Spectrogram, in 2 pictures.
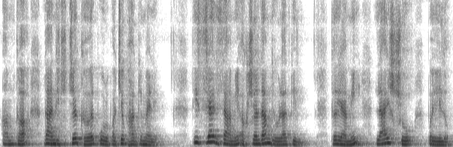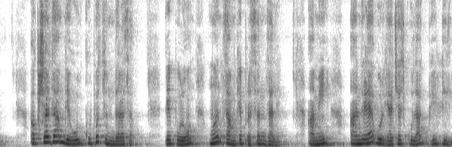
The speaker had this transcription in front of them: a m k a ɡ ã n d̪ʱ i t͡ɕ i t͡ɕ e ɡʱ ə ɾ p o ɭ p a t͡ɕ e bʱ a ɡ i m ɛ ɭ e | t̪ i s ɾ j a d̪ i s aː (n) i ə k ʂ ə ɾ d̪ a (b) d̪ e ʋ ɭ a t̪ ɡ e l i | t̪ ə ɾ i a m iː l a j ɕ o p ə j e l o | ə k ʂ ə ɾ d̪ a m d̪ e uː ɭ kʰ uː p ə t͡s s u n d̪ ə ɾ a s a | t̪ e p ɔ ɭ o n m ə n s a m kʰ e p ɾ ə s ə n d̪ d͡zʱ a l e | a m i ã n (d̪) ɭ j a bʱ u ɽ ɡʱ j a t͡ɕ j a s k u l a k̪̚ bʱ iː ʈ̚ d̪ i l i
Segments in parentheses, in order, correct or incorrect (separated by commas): incorrect, incorrect, correct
